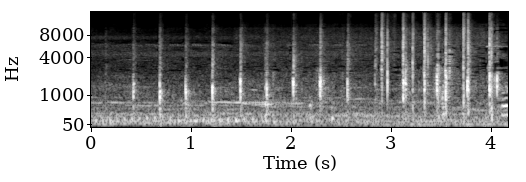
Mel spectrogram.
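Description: A small audience clapping after a piano piece ends: at first a few steady claps, about four a second, then denser clapping as more hands join about three seconds in.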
